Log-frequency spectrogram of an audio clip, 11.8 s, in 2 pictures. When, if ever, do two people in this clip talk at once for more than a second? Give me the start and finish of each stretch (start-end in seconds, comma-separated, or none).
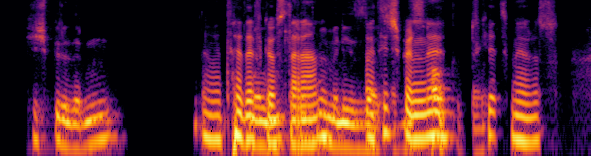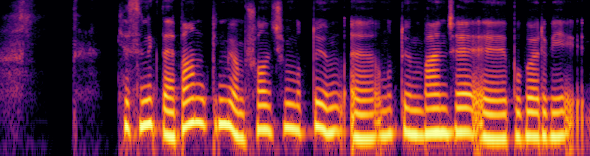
2.5-4.9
